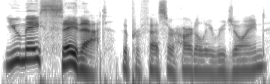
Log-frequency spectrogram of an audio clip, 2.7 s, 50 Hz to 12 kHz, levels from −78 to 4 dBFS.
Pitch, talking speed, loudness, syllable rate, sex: 140 Hz, 180 wpm, -18 LUFS, 5.6 syllables/s, male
